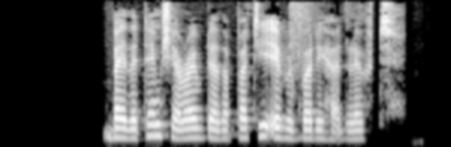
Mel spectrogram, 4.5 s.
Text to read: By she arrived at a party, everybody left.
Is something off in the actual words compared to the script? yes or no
yes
